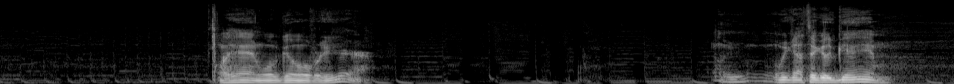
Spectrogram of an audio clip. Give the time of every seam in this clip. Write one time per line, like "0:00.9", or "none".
0:06.0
